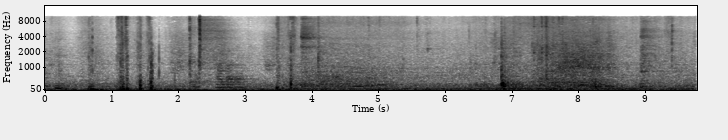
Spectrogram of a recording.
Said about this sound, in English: I'm going to open this door. Is that okay?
